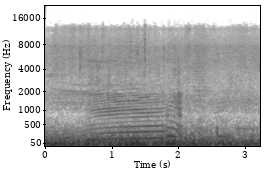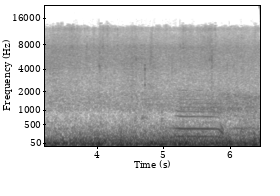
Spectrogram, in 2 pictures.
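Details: Grazing cattle in a Dutch field: a long mooing bellow that bends downward as it closes, followed after a few seconds by a second, shorter moo dropping in pitch, all over a constant low outdoor rumble.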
